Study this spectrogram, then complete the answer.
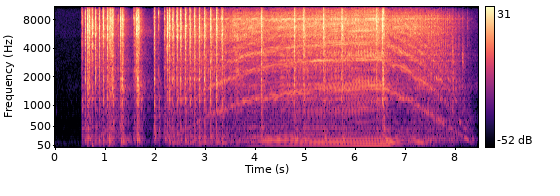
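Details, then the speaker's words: Old starter from a 1984 GMC Jimmy 350 that clicks and won't start, bench-tested: uneven clattering clicks, then the motor whines up, holds and winds down; drive gear bouncing, faulty starter. "yeah it should not be bouncing around that much that's not not a normal function of this part we'll try it one more time"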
